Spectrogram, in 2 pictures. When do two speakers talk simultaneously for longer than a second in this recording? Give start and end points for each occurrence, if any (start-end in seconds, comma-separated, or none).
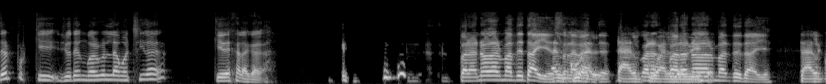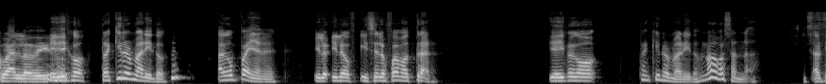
5.5-7.2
